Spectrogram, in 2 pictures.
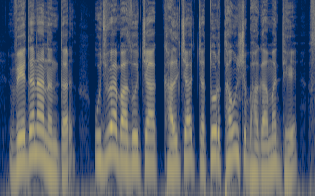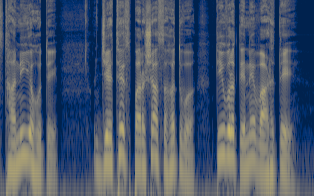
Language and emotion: Marathi, neutral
